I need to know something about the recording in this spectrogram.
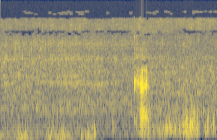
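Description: Wind buffeting the microphone: a low, uneven rumble, with one short spoken word in the middle.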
